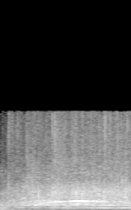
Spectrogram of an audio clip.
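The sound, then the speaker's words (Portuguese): A church audience applauds the Lord together, a steady, dense wash of clapping at moderate volume with no voices standing out, accompanied by a faint sustained hum underneath. “Quem é que pode aplaudir ao Senhor?”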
